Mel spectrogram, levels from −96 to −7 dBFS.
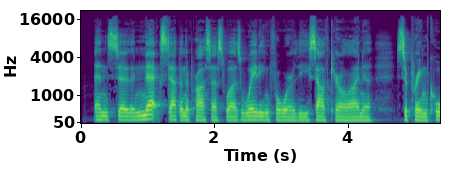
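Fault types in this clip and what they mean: No fault types are present in this clip.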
